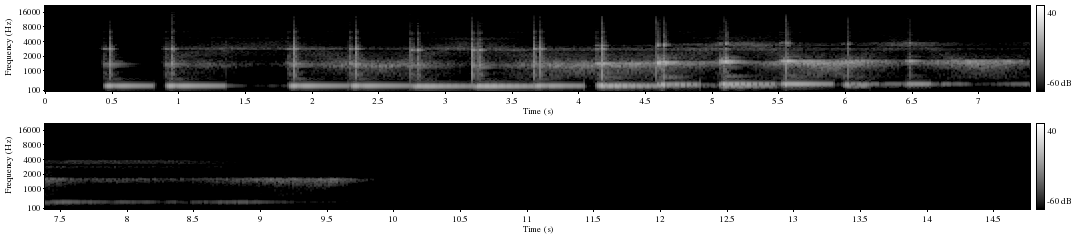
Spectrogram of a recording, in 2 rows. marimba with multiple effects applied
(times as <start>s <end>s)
0.5s 7.7s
